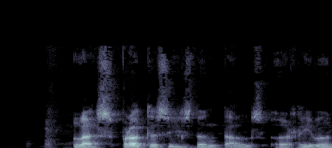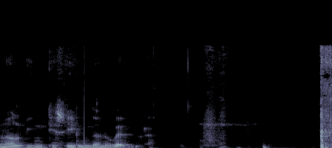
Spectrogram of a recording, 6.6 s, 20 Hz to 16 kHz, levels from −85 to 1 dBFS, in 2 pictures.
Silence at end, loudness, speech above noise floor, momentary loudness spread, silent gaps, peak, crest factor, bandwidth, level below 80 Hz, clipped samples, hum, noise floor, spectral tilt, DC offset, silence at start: 0 s; -29 LUFS; 44 dB; 15 LU; none; -4 dBFS; 26 dB; 11.5 kHz; -56 dBFS; under 0.1%; none; -73 dBFS; -5 dB/octave; under 0.1%; 0.45 s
